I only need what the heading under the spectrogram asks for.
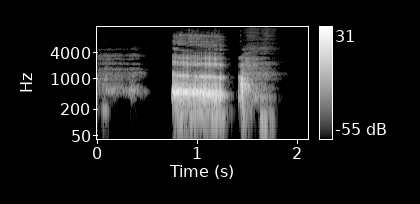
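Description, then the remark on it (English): A loud, drawn-out burp rumbles for about half a second, followed by a shorter second belch and a faint breathy sound before it. “Oh my God, burping a lot.”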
